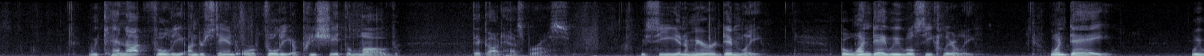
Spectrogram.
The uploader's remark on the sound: Dallas Universal Life Church presents this full service, recorded July 26, 2020.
